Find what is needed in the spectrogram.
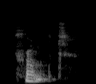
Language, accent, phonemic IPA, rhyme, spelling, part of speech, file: English, Southern England, /pɹɒmpt/, -ɒmpt, prompt, adjective / noun / verb, LL-Q1860 (eng)-prompt.wav
- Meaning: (adjective) 1. Quick; acting without delay 2. On time; punctual 3. Ready; willing to act 4. Front: closest or nearest, in futures trading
